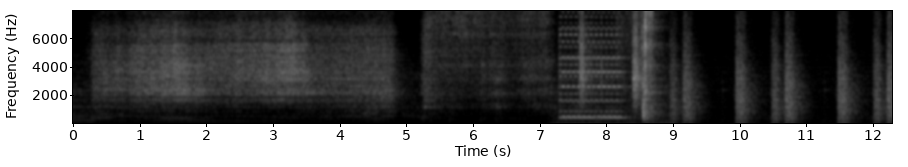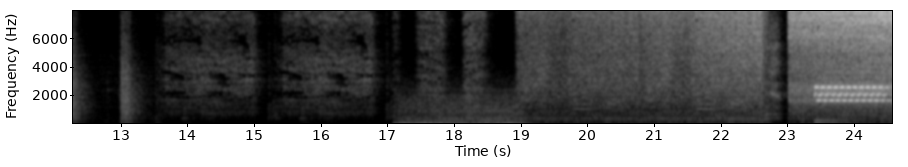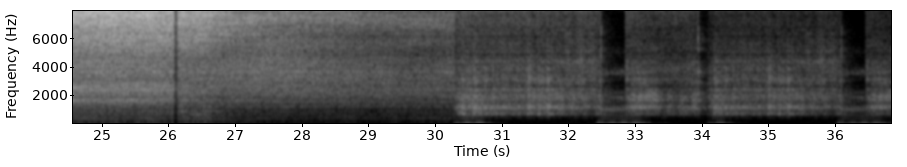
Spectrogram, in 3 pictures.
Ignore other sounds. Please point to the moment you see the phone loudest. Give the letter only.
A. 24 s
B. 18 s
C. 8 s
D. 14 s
A.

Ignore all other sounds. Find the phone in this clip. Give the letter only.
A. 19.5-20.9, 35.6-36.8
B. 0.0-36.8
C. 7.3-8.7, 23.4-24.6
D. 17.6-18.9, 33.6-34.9
C.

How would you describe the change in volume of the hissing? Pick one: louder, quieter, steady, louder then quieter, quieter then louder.
louder then quieter.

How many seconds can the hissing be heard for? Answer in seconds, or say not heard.
37 s.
